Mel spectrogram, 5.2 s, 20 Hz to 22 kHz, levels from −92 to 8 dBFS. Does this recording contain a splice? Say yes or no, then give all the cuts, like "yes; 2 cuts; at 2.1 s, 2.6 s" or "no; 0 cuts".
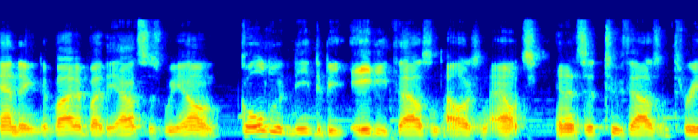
yes; 1 cut; at 1.7 s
